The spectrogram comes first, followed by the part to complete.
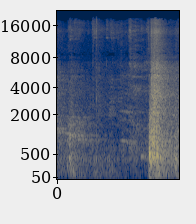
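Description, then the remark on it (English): The wrestler Heath Hatton is knocked down by Cash onto the ring mat with one loud, heavy thud near the end, a broad booming impact that rises sharply out of a steady background of voices and crowd noise. “And Cash knocks him down.”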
